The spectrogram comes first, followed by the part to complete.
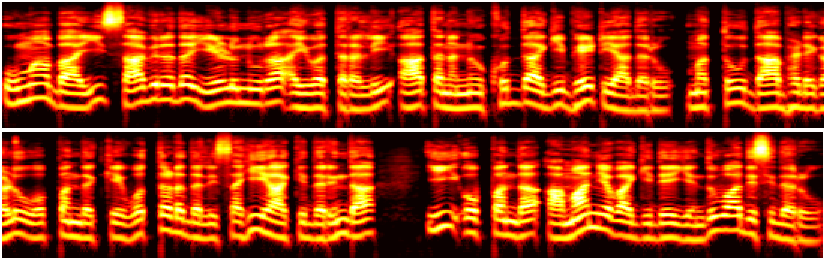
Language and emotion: Kannada, neutral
